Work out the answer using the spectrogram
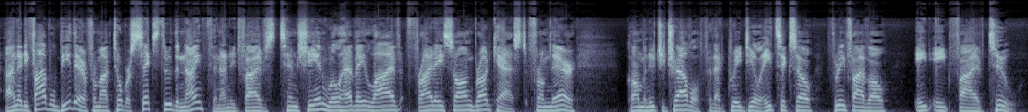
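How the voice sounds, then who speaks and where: A man's voice: mid-range voice, moderate pace, fairly bright tone, dry recording. An American man working as a rock radio DJ, announcing songs, contests and local news in a polished, punchy, upbeat announcer style.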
